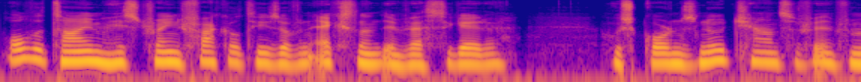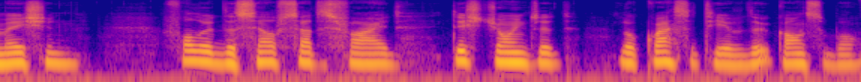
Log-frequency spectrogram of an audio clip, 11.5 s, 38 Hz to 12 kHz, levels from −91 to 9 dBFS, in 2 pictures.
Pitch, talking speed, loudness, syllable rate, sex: 145 Hz, 130 wpm, -15 LUFS, 5.0 syllables/s, male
